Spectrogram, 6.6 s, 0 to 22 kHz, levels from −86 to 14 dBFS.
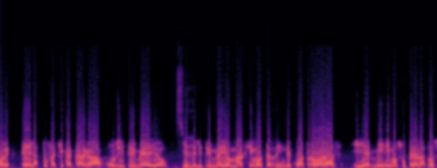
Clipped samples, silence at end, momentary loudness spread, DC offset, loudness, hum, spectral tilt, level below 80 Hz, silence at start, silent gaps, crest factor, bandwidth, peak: under 0.1%; 0 s; 5 LU; under 0.1%; -21 LUFS; none; -4.5 dB/octave; -54 dBFS; 0 s; none; 10 dB; 13 kHz; -12 dBFS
